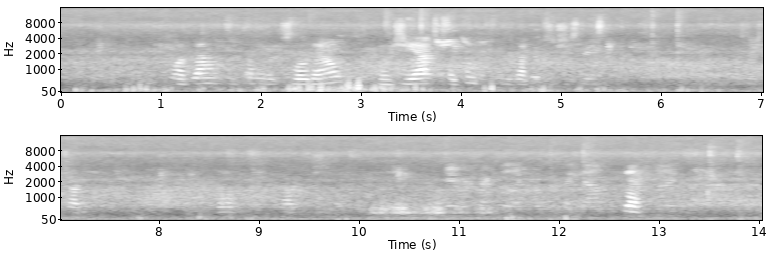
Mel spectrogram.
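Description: A woman speaks calmly to a horse nearby.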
